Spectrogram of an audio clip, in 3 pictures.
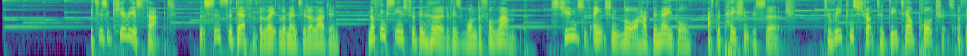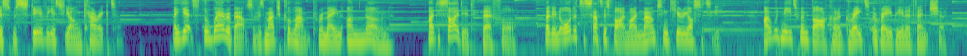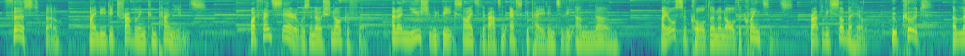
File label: Audiobook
